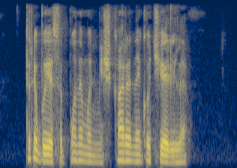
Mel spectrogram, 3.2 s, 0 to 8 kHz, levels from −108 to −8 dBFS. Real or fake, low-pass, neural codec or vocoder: fake; 7.2 kHz; vocoder, 44.1 kHz, 128 mel bands every 256 samples, BigVGAN v2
